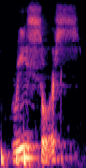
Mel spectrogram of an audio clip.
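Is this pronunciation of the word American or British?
British. It is said with a British pronunciation. The speaker calls it wrong. "Because we're not British"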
